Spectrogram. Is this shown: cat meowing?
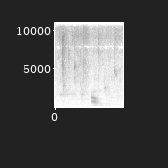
no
